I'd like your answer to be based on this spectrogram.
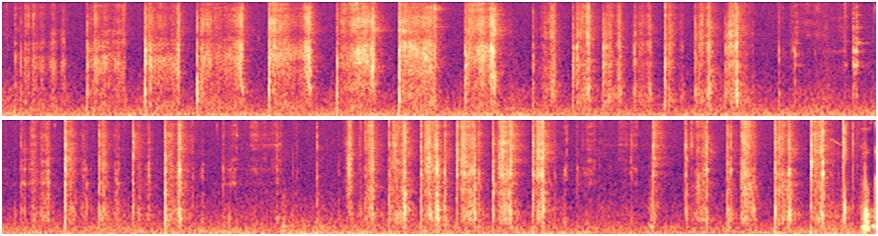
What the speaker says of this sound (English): I'm going to use the card this time to scrape off any loose bits.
